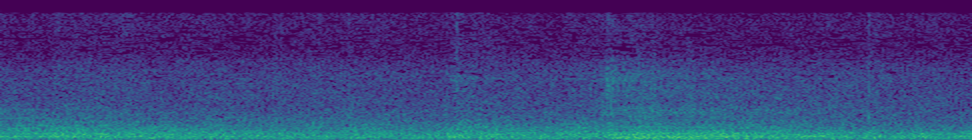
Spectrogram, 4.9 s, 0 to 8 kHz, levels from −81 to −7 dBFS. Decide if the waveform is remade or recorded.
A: recorded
